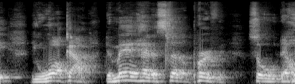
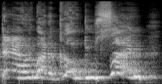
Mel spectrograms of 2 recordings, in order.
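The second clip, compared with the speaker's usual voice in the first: hyped; 11 semitones higher than usual. Retold or imitated. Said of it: "We thought we was about to be like".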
